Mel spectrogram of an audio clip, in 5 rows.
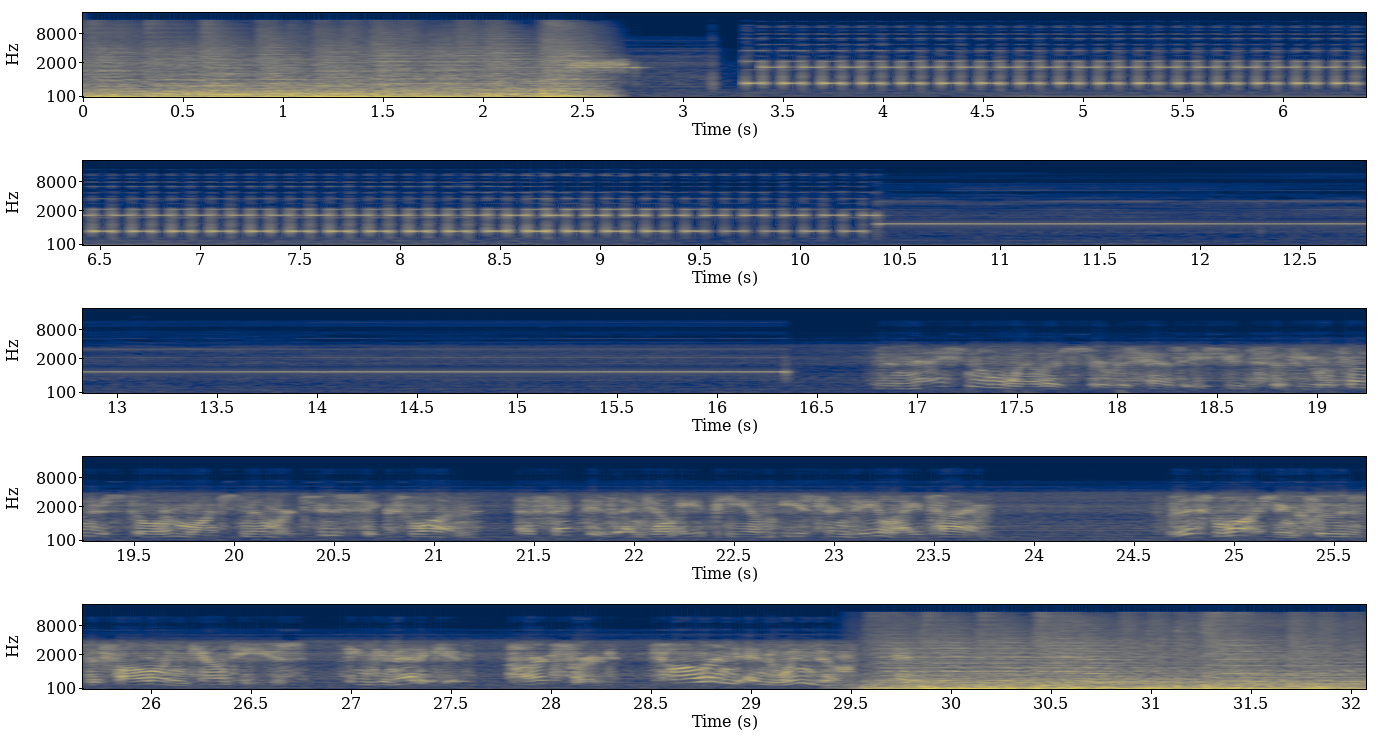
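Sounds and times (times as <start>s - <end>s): steady high alert tone: 2.2s - 13.1s
rapid pulsing electronic alarm: 2.3s - 16.4s.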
